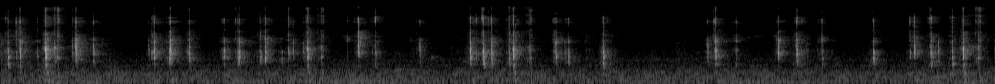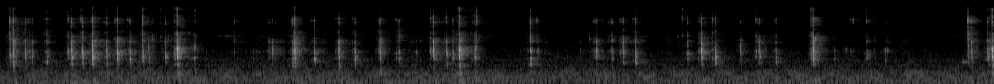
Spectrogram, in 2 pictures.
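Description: Bare fingertips type fast on a full-size black plastic computer keyboard with plastic keycaps, its hollow body answering each stroke. The result is a rapid, uneven stream of short, bright clicks and taps that die away almost instantly, with small pauses between bursts.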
